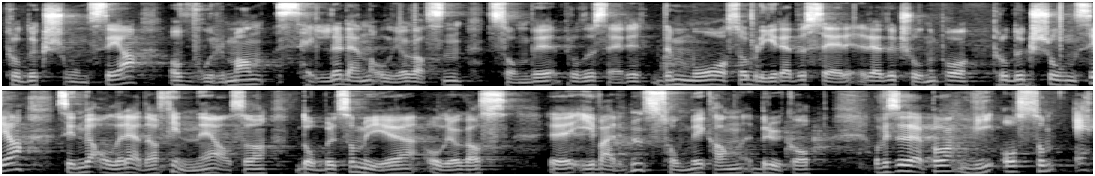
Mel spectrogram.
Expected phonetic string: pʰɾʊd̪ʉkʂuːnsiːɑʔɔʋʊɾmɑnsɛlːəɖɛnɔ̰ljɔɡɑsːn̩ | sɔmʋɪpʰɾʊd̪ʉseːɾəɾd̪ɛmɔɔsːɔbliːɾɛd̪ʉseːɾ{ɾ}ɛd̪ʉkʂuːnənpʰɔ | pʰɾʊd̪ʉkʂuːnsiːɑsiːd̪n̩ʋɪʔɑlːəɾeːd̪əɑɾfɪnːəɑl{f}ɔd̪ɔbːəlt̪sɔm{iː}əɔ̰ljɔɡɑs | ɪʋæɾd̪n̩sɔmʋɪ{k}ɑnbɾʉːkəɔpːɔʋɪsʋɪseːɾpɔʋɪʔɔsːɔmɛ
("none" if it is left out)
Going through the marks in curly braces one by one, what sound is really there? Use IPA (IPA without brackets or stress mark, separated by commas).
ɾ, s, yː, kʰ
